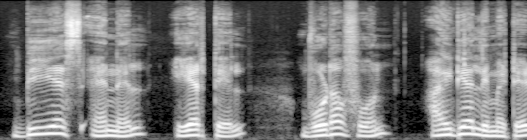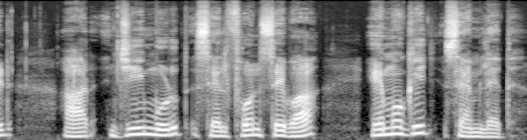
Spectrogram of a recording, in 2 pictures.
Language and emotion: Santali, neutral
